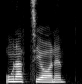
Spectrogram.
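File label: "un'atzione", Sardinian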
